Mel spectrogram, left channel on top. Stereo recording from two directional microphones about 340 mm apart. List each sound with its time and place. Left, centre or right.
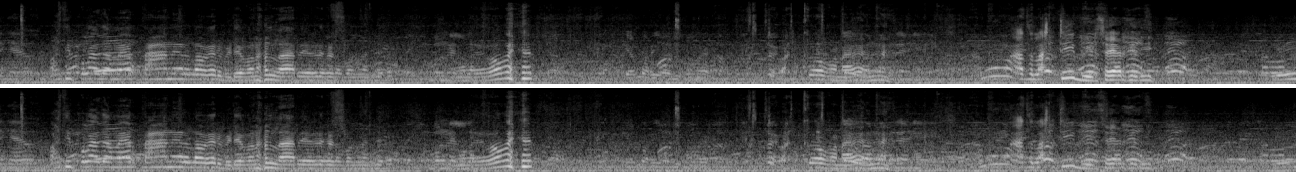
0.9 s speech: centre
4.9 s speech: centre
8.2 s speech: centre
10.1 s speech: centre
10.3 s a man's voice: left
